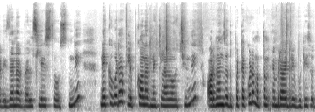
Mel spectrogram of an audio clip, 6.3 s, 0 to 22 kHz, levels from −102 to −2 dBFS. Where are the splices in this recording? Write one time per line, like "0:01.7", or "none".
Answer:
0:04.0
